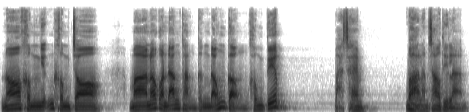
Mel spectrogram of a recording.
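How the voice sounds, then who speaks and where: A man's voice: on the low side, animated, slow pace, fairly bright tone, exaggerated voice. A man voicing a spoiled, greedy young man who talks down to his mother in a bossy, scornful way.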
